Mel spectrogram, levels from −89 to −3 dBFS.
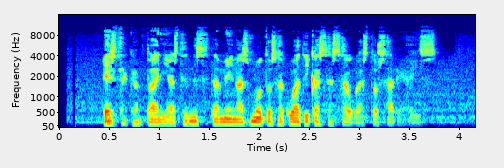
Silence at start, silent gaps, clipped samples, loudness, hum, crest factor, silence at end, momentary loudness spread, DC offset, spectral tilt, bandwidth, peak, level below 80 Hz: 0.45 s; none; under 0.1%; -25 LUFS; none; 26 dB; 0.4 s; 11 LU; under 0.1%; -4 dB/octave; 11 kHz; 0 dBFS; -54 dBFS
